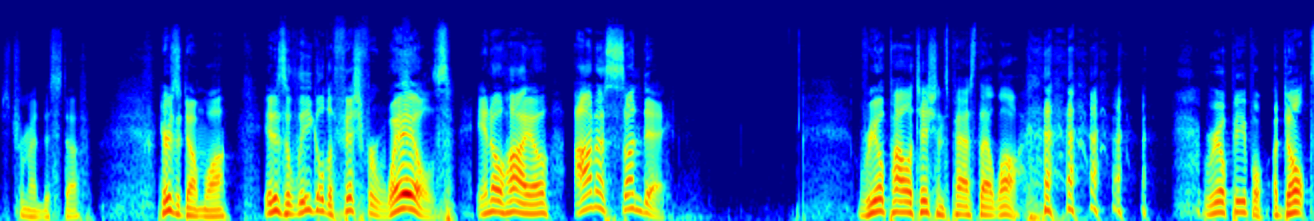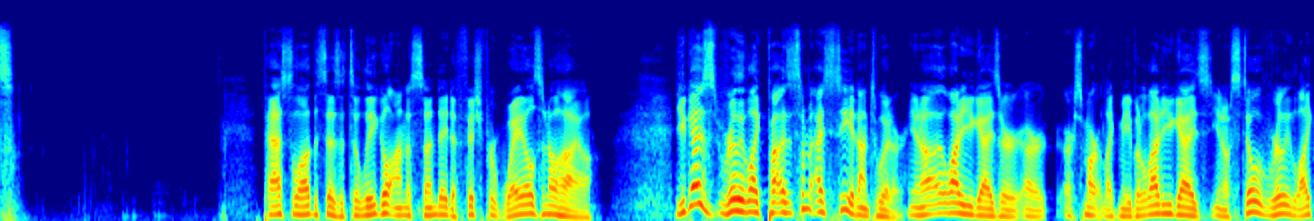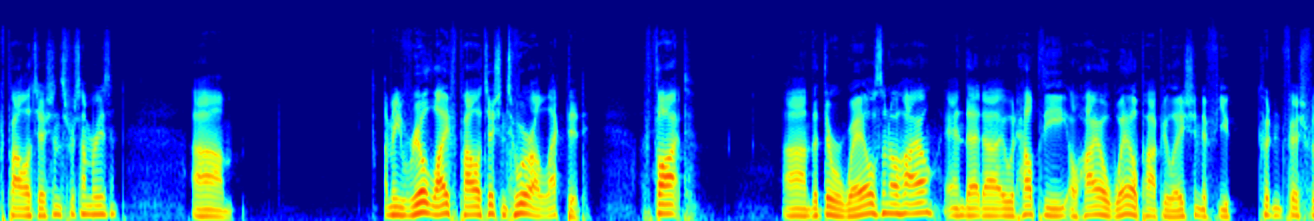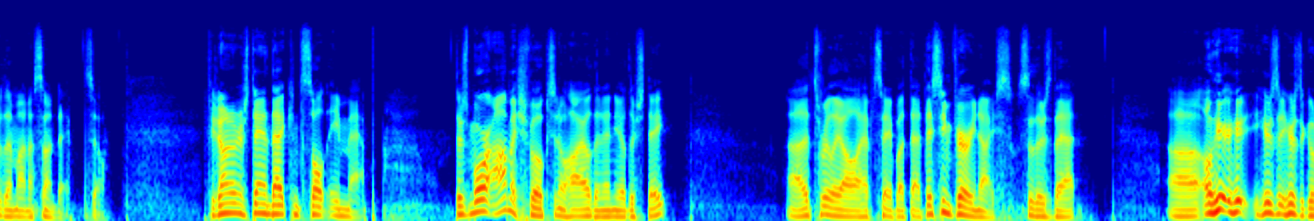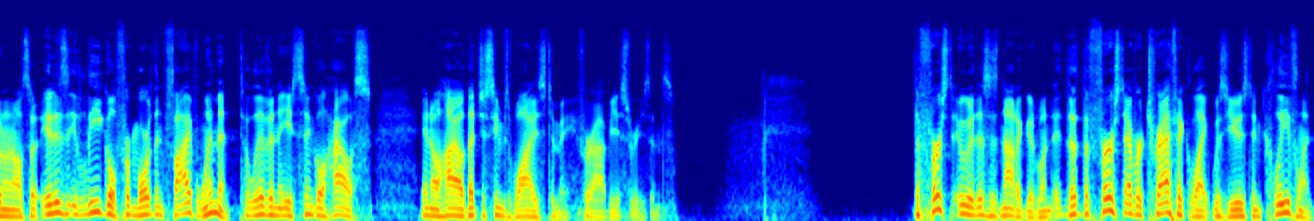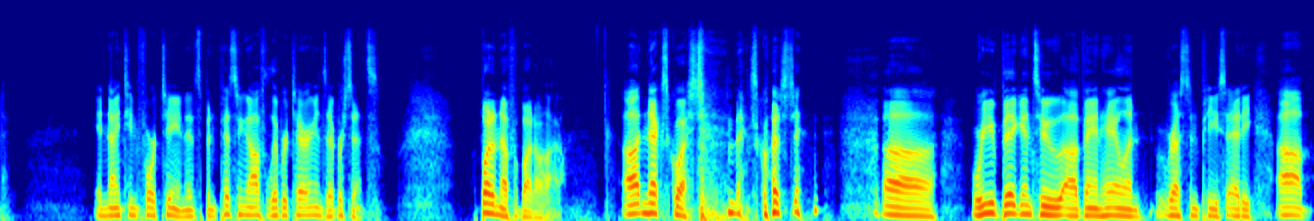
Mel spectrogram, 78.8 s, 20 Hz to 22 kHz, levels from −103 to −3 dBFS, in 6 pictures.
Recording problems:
muffled; very; fading above 3 kHz

